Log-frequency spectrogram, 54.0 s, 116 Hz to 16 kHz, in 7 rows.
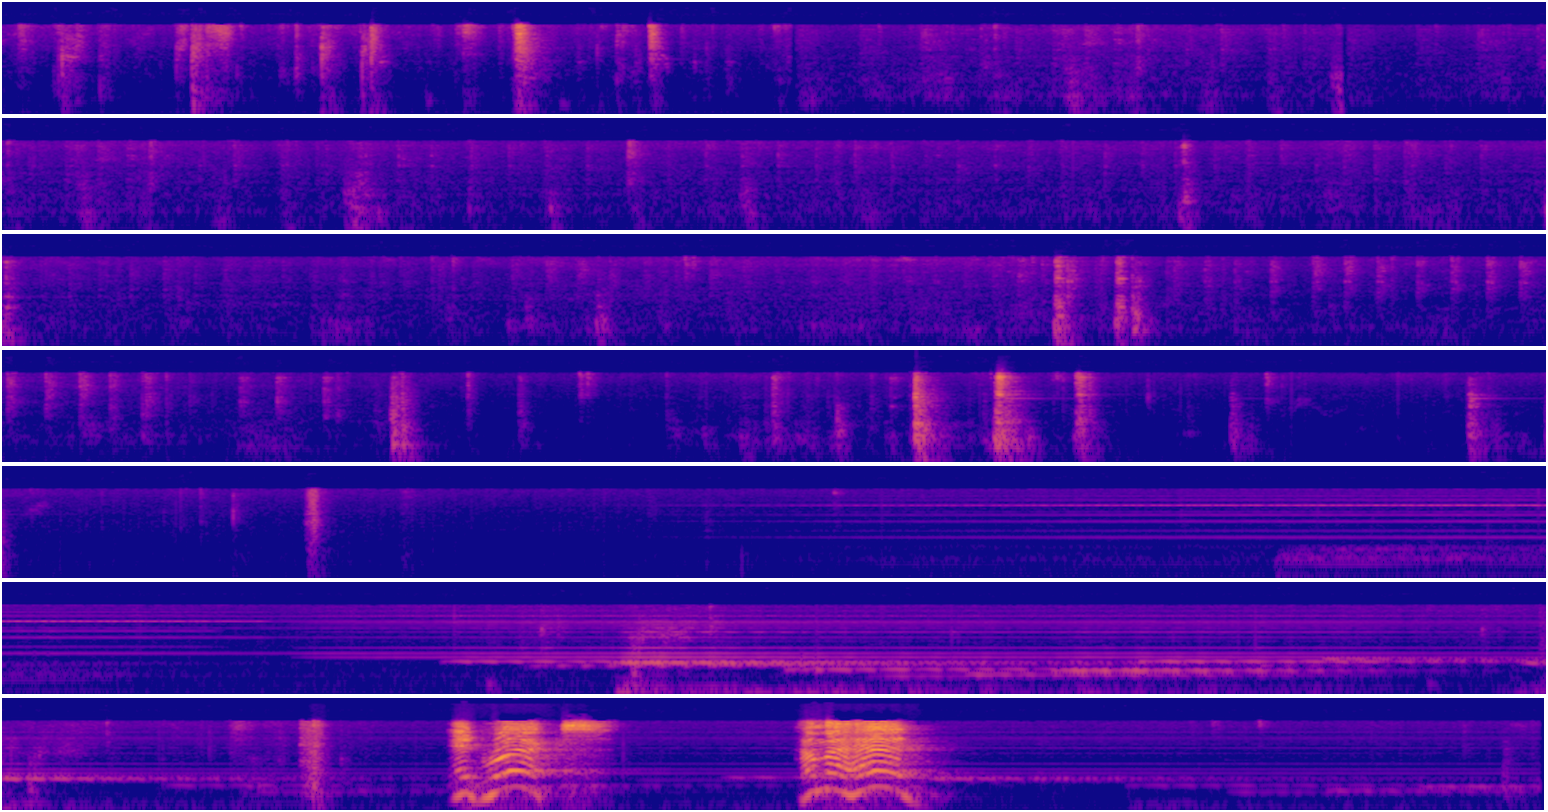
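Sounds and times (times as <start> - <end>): soft taps and shuffling: 0.0 - 4.0.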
